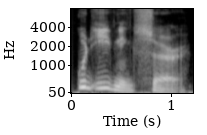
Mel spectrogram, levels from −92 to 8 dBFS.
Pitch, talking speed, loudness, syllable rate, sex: 135 Hz, 145 wpm, -16 LUFS, 4.6 syllables/s, male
